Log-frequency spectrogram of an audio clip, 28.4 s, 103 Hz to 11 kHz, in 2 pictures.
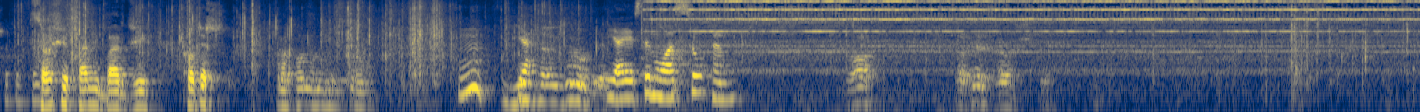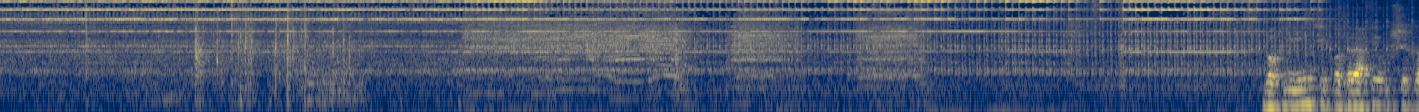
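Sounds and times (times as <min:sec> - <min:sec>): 
speech: 0:00.0 - 0:03.8, 0:04.6 - 0:07.5, 0:08.5 - 0:08.8, 0:09.6 - 0:10.3
alarm clock ringing: 0:06.3 - 0:28.3.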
